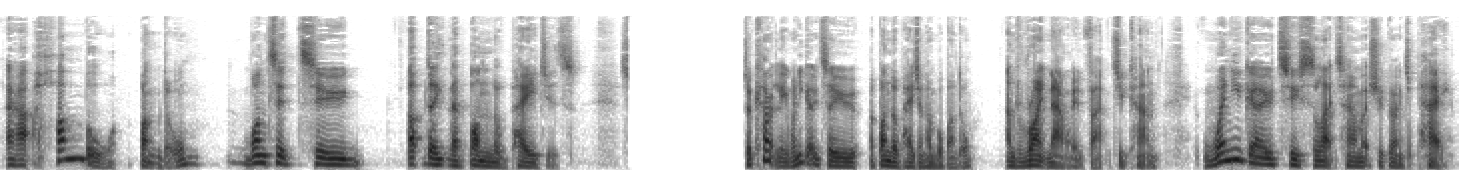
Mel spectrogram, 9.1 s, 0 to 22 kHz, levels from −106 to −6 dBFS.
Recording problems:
wrong speed, natural pitch; too fast; 1.6 times normal speed
audio freezing; at 4 s for 0.5 s

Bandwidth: 14.5 kHz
